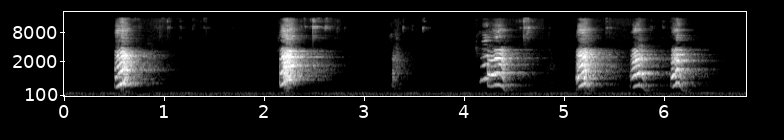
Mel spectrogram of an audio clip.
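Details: A female Siberian Husky puppy talks to herself in bursts of short, bright, harmonic yips and wobbling, chatter-like whines in uneven clusters, with several quick ones near the end, over a low steady hum.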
